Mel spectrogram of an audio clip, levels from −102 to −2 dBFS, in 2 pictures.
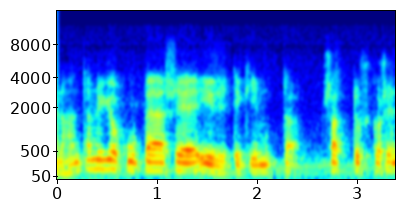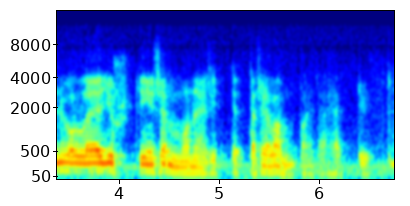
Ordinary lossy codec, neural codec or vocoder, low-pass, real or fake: Opus, 16 kbps; none; 14.4 kHz; real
